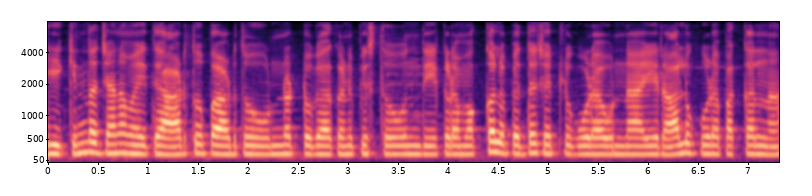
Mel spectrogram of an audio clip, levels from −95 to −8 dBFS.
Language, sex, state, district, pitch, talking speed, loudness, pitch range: Telugu, female, Andhra Pradesh, Visakhapatnam, 180 Hz, 155 wpm, -18 LUFS, 175-190 Hz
